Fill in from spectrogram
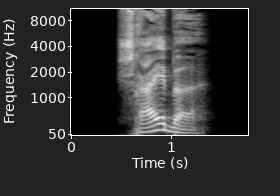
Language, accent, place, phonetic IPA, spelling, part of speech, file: German, Germany, Berlin, [ˈʃʁaɪ̯bə], Schreibe, noun, De-Schreibe.ogg
- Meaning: 1. writing 2. (writing) style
